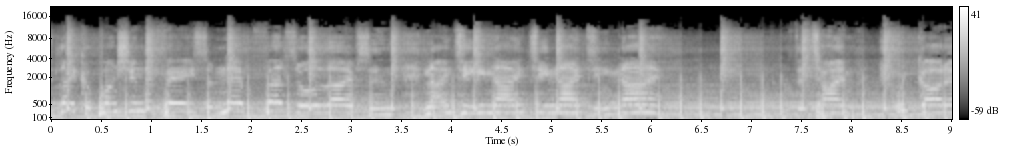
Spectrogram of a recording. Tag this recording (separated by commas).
Music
